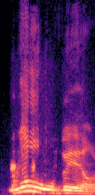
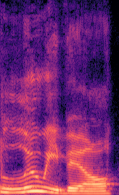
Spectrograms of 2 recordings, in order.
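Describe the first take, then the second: First: The name is said the local, drawled way. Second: The name is said the outsider way. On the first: The speaker calls it right. "It's Louisville, right? You gotta say like Louisville" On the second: The speaker calls it wrong. "Never say Louisville"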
